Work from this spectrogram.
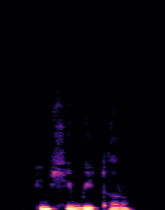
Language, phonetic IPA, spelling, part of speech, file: Polish, [ˌĩnxʲiˈbʲitɔr], inhibitor, noun, LL-Q809 (pol)-inhibitor.wav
